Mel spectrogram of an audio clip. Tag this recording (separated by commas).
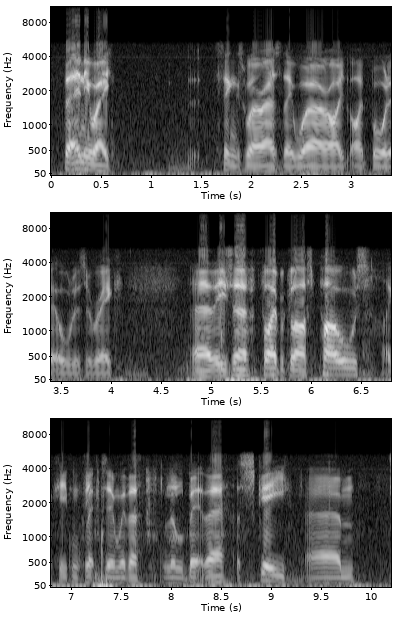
Speech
